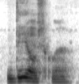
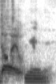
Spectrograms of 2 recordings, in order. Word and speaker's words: Dial Square: Deal Square. Deal. Yeah, the pronunciation. You mean Deal Dial? Square Football Club.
